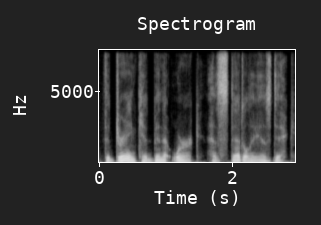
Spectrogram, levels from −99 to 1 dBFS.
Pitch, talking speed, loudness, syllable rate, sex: 100 Hz, 205 wpm, -19 LUFS, 4.7 syllables/s, male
